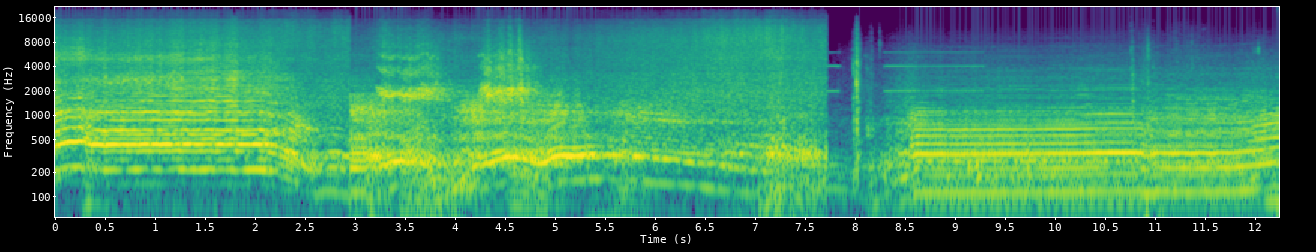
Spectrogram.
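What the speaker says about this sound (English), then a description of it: "Burnout here." A 2025 Chevrolet Corvette ZR1 doing a tire burnout at a drag strip: a loud engine roar rising and falling, tires squealing and scrubbing, then a brief cutoff and a renewed, steady high-revving drone.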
